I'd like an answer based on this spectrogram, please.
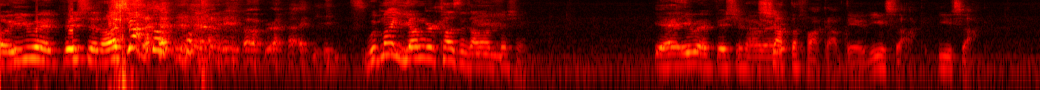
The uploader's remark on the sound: This episode was the first ever Live recording done over TikTok live.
